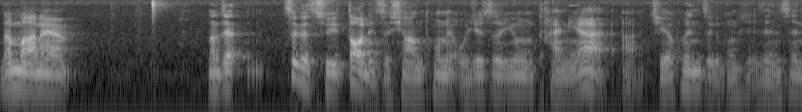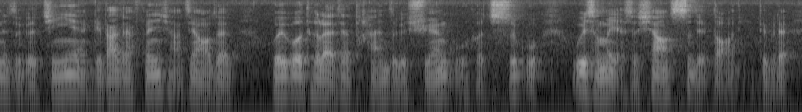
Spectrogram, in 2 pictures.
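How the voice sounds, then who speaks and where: A man talks at a very fast pace in a very deep, low voice. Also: ordinary pitch variation. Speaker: podcast host. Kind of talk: solo investing talk. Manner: casual with many fillers.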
